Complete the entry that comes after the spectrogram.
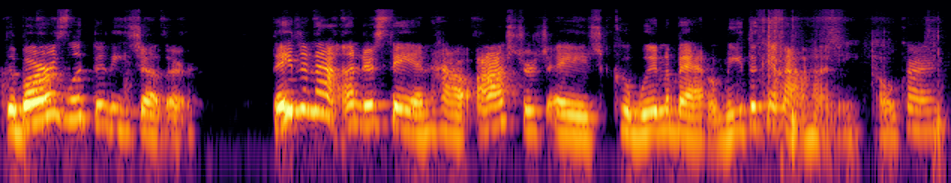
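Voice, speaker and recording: A woman's voice: mid-range voice, lively intonation, normal speed, a little mellow. An American woman reading a storybook aloud as host, with sassy, conversational asides to her listeners. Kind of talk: storybook read-aloud with casual running commentary.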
